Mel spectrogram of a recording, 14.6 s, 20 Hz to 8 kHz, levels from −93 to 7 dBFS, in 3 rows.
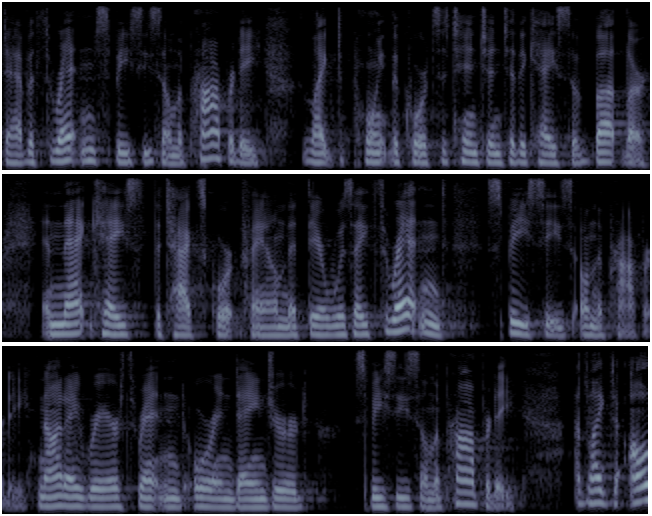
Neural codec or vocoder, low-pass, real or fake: none; 7.2 kHz; real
